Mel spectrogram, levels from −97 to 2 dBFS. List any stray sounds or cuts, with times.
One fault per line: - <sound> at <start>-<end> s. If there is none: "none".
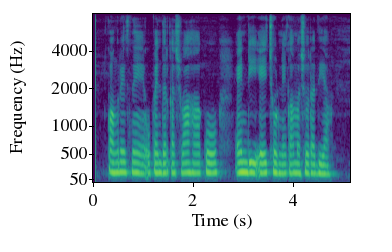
none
